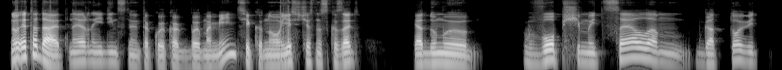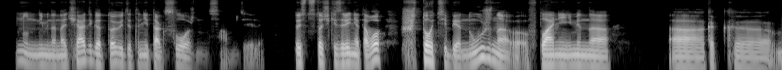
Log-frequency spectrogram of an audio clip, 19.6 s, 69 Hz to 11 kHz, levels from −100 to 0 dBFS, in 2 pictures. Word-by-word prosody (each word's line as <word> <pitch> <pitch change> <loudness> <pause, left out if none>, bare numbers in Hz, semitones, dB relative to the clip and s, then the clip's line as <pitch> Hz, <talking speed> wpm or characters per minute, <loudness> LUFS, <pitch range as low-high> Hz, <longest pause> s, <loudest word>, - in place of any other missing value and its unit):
Ну, 160 - +6
это 185 +5 +8
да, 105 - +11
это, 100 - -1
наверное, 130 0 0
единственный 125 -6 -7
такой, 100 0 -3
как 95 -2 -2
бы, 95 +1 +1
моментик, 125 - -1
но, 100 +1 0
если 125 +3 +1
честно 120 -1 -4
сказать, 125 +2 +2 0.7
я 110 +1 +5
думаю, 115 -4 +2 0.6
в 115 +1 -5
общем 130 -4 +2
и 120 - 0
целом 155 - +1
готовить, 120 +3 -3 0.5
ну, 135 -4 -10
именно 105 -1 -7
начать 130 +8 -3
готовить- 115 0 -3
это 105 -1 -12
не 105 0 -7
так 90 0 -2
сложно 90 -7 -8
на - - -38
самом 70 - -22
деле. - - -23 0.4
То - - -3
есть - - -4
с - - -10
точки - - -4
зрения 115 -1 -1
того, 125 +11 +1 0.2
что 140 -3 +2
тебе 100 -4 -5
нужно 120 - -3
в - - -11
плане 105 -1 +3
именно, 100 -3 -3 0.8
э, 90 -1 -1
как, - - -7 0.2
э, 85 -3 -8
110 Hz, 145 wpm, -25 LUFS, 100-125 Hz, 0.8 s, да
